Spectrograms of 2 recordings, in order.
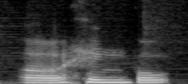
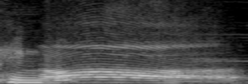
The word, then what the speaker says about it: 행복: 행복. All right, Heng Hengbok.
